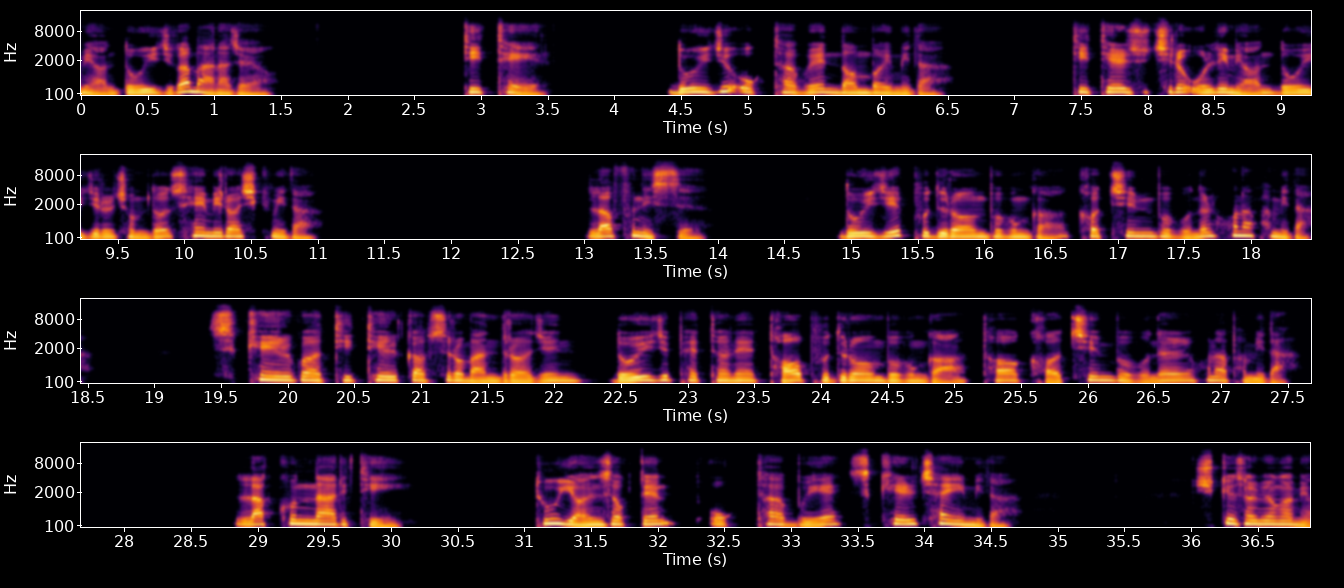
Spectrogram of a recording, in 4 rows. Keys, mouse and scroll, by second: 3.1-5.9 drag, 7.7-12.0 drag, 13.6-15.1 drag, 17.1-18.1 drag, 20.5-24.2 drag, 25.2 click, 27.1-28.3 drag, 29.1-32.2 drag, 35.6-36.8 drag.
